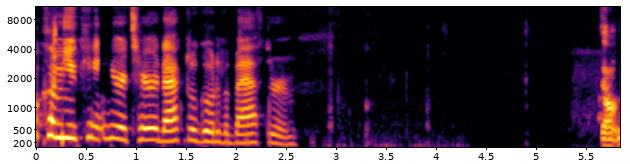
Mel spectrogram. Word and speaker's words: pterodactyl: you can't hear a pterodactyl go to the bathroom don't know the P is silent mmm good that's a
